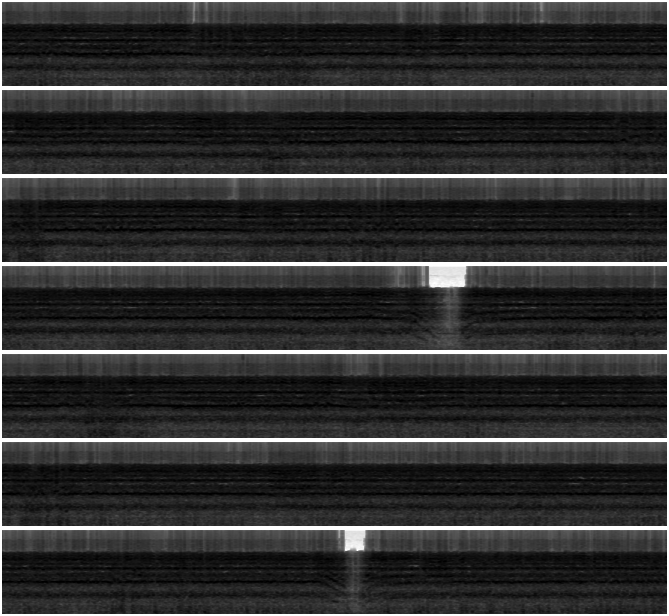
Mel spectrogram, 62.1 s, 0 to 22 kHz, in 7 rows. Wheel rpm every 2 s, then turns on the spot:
220, 220, 230, 230, 230, 230, 220, 230, 230, 220, 220, 230, 230, 230, 230, 220, 140, 220, 220, 210, 220, 230, 230, 240, 230, 230, 230, 230, 200, 180, 230.
none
